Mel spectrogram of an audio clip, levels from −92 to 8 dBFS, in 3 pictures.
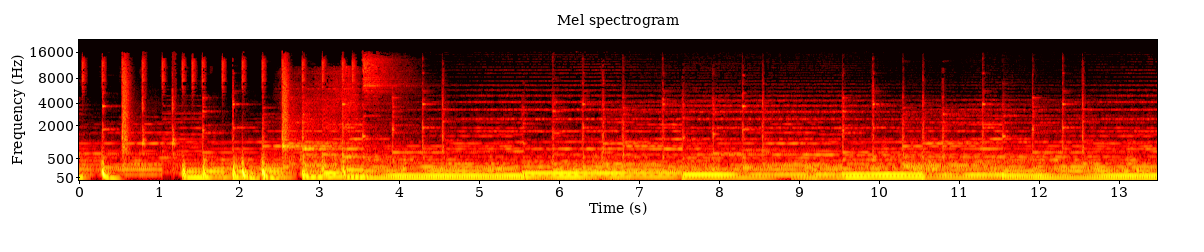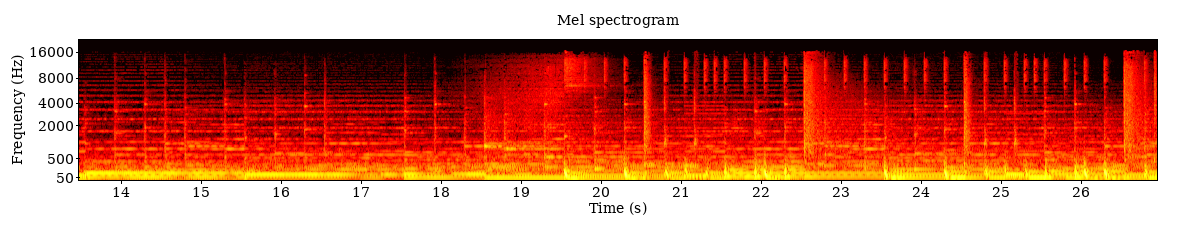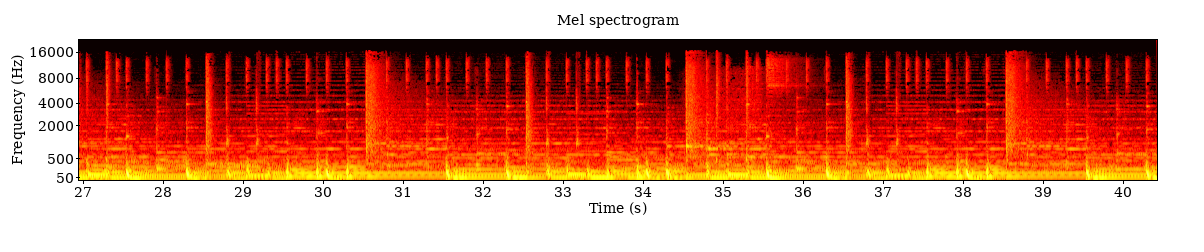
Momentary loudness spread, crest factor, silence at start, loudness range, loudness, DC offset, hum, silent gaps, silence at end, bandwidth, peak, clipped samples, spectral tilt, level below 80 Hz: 8 LU; 18 dB; 0 s; 5 LU; -22 LUFS; under 0.1%; none; none; 0 s; 16.5 kHz; -2 dBFS; under 0.1%; -6 dB/octave; -26 dBFS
